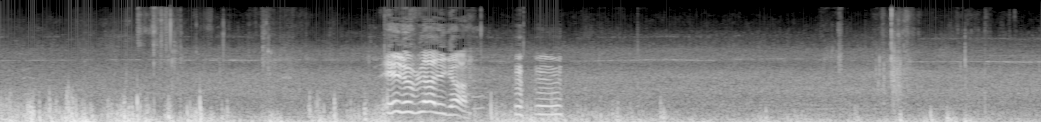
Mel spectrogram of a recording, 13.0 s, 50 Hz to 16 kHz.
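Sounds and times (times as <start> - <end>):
low rumble of urban background: 0.0 - 13.0.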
